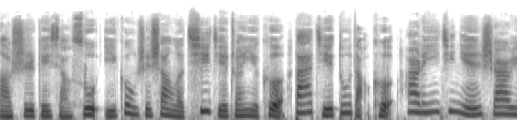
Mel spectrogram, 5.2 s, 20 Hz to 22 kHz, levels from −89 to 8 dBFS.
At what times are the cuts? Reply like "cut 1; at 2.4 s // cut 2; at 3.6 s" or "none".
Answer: cut 1; at 2.9 s // cut 2; at 4.0 s

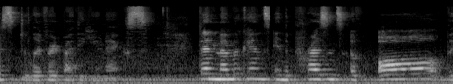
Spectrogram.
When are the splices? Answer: cut 1; at 2.7 s

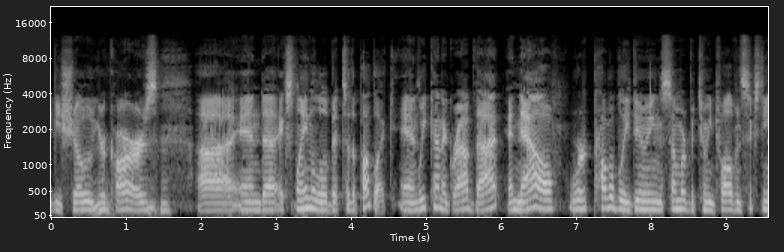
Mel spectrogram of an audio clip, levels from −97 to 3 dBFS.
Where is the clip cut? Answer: cut 1; at 4.9 s // cut 2; at 6.0 s // cut 3; at 6.8 s

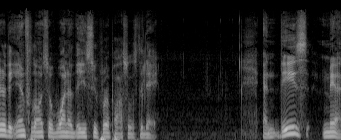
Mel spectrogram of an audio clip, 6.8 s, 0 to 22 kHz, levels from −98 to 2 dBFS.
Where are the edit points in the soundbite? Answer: none

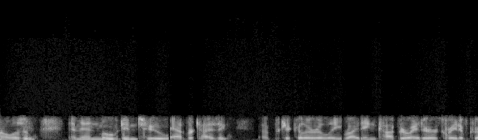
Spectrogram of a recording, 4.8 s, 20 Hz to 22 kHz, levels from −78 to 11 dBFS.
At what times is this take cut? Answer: cut 1; at 1.7 s // cut 2; at 3.4 s

